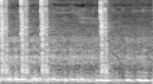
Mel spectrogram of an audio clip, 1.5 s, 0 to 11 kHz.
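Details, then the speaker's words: Webasto Thermo Top V diesel auxiliary heater for a 2009 Land Rover Freelander 2, bench test drawing about 9 A and smoking: a steady low drone with irregular sharp puffing bursts; the burner is firing roughly and unevenly. "it's kind of bit stinky smells smells like it smells like an old lorry of train diesel engine starting up that's pretty bad actually"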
